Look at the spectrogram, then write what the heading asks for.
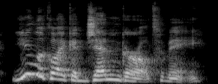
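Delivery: ordinary talk, nothing marked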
